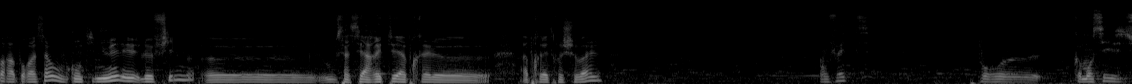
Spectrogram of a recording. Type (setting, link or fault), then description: setting, busy venue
